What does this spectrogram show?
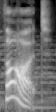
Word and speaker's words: thought: And thought sounds like aw.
